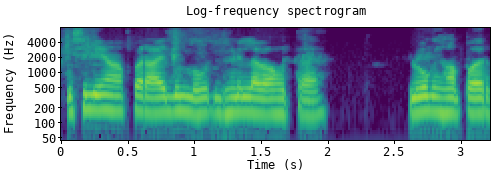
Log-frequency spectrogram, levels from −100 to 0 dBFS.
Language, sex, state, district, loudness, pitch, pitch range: Hindi, male, Bihar, Jamui, -23 LUFS, 155 Hz, 155-165 Hz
